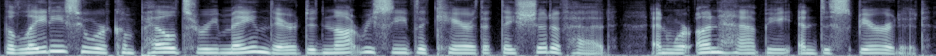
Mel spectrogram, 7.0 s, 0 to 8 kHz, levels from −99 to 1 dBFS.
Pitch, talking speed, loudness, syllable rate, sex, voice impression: 195 Hz, 195 wpm, -17 LUFS, 5.5 syllables/s, female, feminine, very adult-like, slightly thick, very tensed, very powerful, slightly dark, slightly soft, clear, fluent, very cool, intellectual, refreshing, sincere, very calm, slightly friendly, reassuring, very unique, very elegant, wild, sweet, lively, kind, slightly intense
